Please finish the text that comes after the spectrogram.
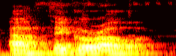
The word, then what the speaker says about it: Figueroa: That's pronounc Figareroa. Oh, Figueroa.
